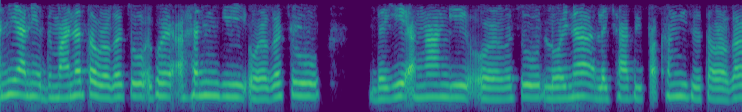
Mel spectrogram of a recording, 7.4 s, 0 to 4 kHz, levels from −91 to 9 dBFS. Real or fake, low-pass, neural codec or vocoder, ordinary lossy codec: fake; 3.6 kHz; codec, 16 kHz, 16 kbps, FreqCodec, larger model; none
